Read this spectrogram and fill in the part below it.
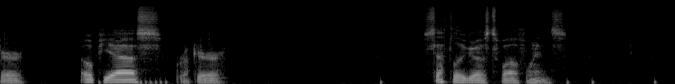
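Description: A man talks calmly and close to a microphone.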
